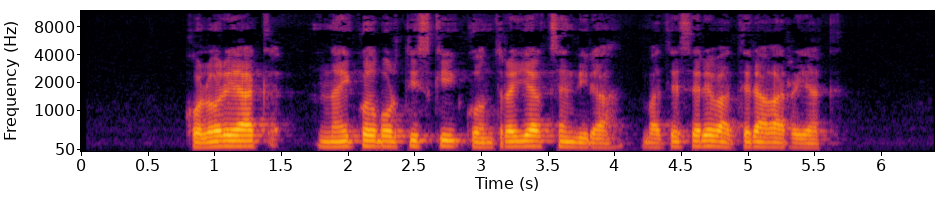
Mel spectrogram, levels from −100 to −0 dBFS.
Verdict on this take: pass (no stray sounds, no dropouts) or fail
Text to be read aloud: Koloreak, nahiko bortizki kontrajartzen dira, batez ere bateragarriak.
pass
